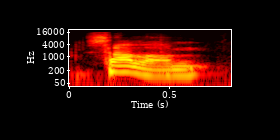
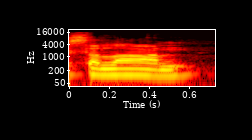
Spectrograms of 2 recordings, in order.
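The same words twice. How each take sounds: First: Salon is said in a British way. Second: Salon is said in an American way. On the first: "he keeps saying salon" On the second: "in America, they say salon"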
